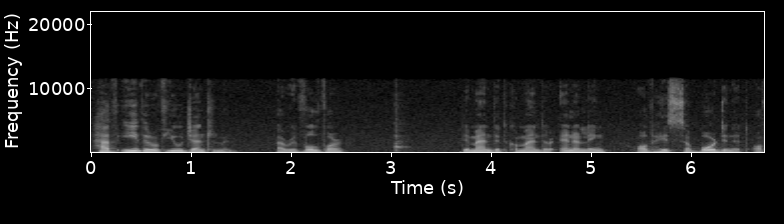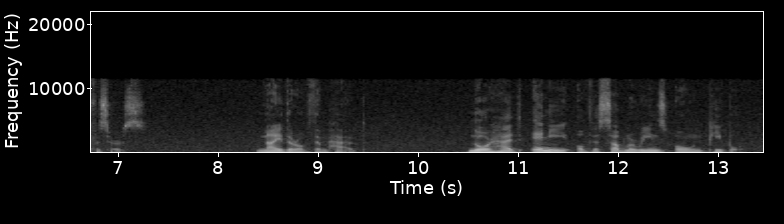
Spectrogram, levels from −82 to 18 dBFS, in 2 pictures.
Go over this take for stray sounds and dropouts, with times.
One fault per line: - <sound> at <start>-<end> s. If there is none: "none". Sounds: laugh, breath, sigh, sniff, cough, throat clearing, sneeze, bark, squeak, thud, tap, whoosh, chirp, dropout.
- tap at 3.0-3.2 s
